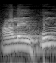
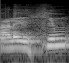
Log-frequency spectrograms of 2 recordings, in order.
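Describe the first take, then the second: First: The last syllable is said with a u vowel. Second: The last syllable is said with an i vowel. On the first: "அலைஹும் என்றும் ஓதலாம்" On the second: "இதை வந்து அலைஹிம் என்றும் ஓதலாம்"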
